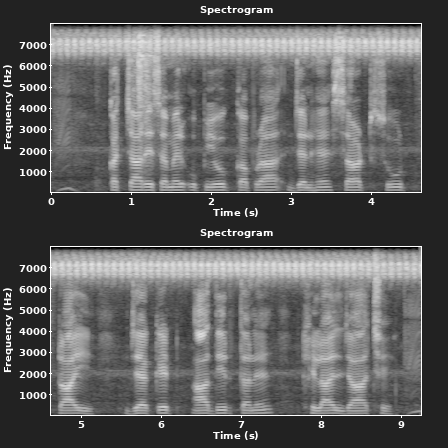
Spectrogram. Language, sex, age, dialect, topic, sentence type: Magahi, male, 25-30, Northeastern/Surjapuri, agriculture, statement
